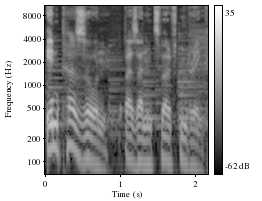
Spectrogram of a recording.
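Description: A sardonic, ill-humoured private detective of middle age in a radio drama. His pitch swings widely as he tosses out rude, weary wisecracks, with music playing behind him. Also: very animated, moderate pace. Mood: irritated, sarcastic. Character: jaded, ill-humoured hard-drinking male private detective. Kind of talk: German radio play acting. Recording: studio radio play with music.

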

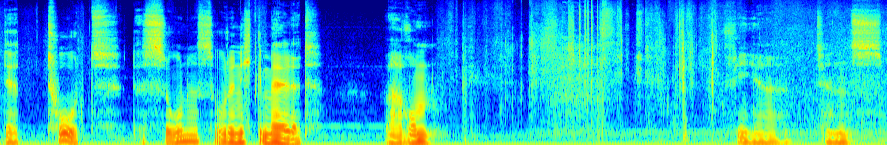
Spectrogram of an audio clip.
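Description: An actor playing an earnest, zealous young inspector in a radio drama, speaking in a clipped, formal, deliberate way. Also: male voice, on the low side, a little mellow, a little hiss or hum. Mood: suspicious, brooding. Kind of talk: radio drama, dictated case log monologue.

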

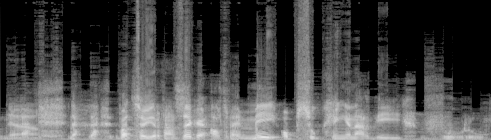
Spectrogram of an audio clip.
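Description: An actor playing an eager uncle who leads expeditions in a radio play for schools. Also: male voice, sits low, huge pitch swings, moderate pace, vocal fry, pushed and bright, husky, heavily acted. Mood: eager, decisive. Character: Oom Januari, eager adult uncle leading an expedition.

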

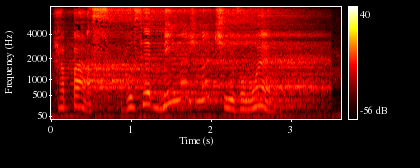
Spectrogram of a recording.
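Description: A woman playing the ghost of an older wronged woman in an audio drama, haughty, measured and cryptic. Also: mid-range voice, big pitch swings. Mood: haughty, wry. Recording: very echoey reverb, noisy ambience.

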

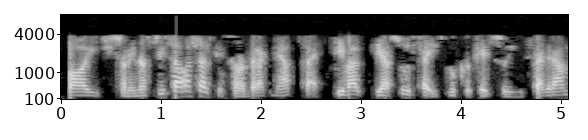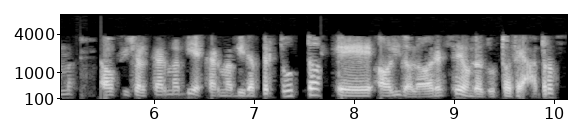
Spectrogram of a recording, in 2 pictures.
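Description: A man's voice: fairly low pitch, husky, no room sound. A man speaking conversationally as a festival guest in a radio interview, heard over the telephone. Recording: thin, dry telephone line.

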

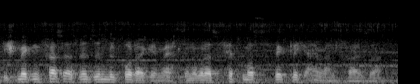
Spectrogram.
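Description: A man's voice: lowish voice, quick pace, loud music behind the voice. A man giving his opinion casually and emphatically, repeating himself and ending phrases on a questioning tag. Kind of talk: casual spoken opinion in an audio collage. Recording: noisy old cassette tape recording.

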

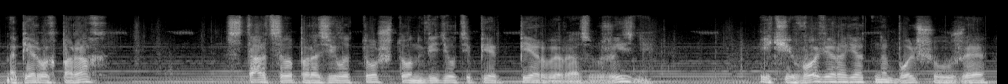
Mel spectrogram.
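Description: A man's voice: low-pitched, unhurried, music in the background. A man reading a classic short story as the narrator of a radio audio play.

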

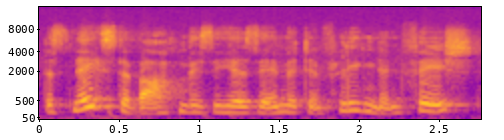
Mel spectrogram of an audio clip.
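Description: A woman's voice: fairly low pitch, a little fast, mellow. A woman giving guided tour commentary, explaining as she goes in slightly unidiomatic phrasing.

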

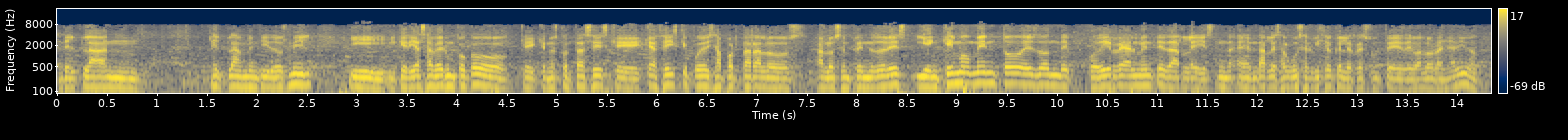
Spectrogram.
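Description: A man's voice: medium pitch, steady tone, moderate pace, vocal fry, background noise. A man co-hosting a live interview, putting a long question with hesitant restarts. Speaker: radio co-host. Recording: dull sound, music behind.

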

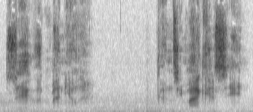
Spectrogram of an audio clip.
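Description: Gruff county sheriff in a radio play, creaky voice, barks terse orders, bit of noise behind. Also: male voice, low-pitched, lively intonation, brisk, bright, forceful tone, heavily acted. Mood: controlled, focused. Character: commanding, shrewd male county sheriff. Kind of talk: German radio drama acting.

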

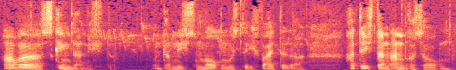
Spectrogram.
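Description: A woman's voice: very deep voice, lively intonation, moderate pace, creaky, a little mellow, full character voice. An aged, imperious mother in a German radio play. She speaks bluntly and theatrically, probing and belittling her son with cool haughtiness. The old recording carries faint noise. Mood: coolly reminiscing, belittling.

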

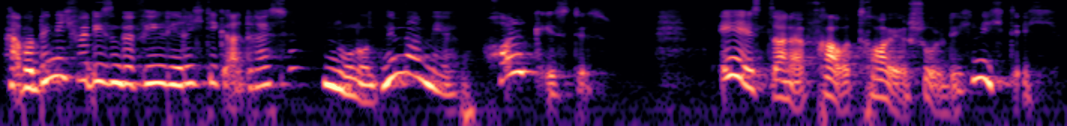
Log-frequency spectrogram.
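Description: Young witty lady-in-waiting, radio drama, sharp tongue, teasing, really animated intonation. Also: sits high, normal speed, full character voice. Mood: coy, defiant. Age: young adult. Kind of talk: German literary radio drama acting.

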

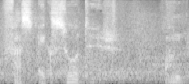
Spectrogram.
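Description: An actor playing a blunt, worldly lawyer in his late twenties, speaking in a measured, dry way in a radio drama. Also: noisy background, natural voice. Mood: confiding, musing.

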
